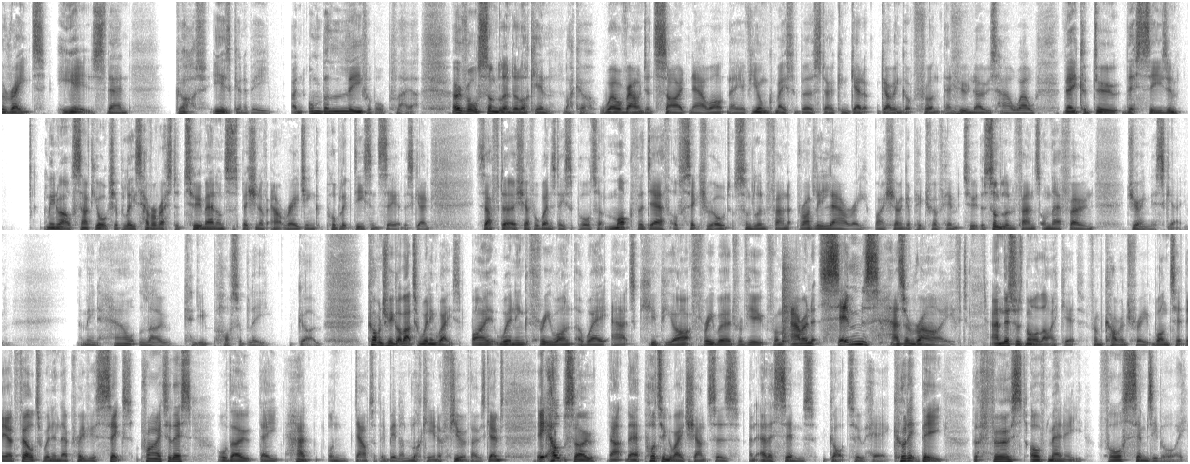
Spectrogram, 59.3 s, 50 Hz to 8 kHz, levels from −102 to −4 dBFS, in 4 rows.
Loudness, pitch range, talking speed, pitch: -27 LUFS, 85-100 Hz, 185 wpm, 90 Hz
